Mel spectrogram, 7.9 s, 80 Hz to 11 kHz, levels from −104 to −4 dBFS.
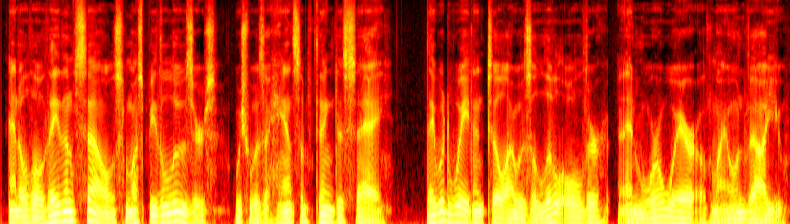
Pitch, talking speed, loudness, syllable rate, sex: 95 Hz, 220 wpm, -16 LUFS, 6.0 syllables/s, male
